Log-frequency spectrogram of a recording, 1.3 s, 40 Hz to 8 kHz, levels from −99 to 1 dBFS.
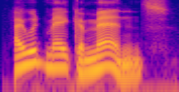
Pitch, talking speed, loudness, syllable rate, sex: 155 Hz, 180 wpm, -17 LUFS, 4.5 syllables/s, male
